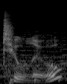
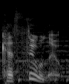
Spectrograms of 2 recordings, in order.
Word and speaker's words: Cthulhu: deity some people say culu and some people say cthulu however upon reading up on the Mythos I found out that the name is pronounced in an alien language and the closest that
